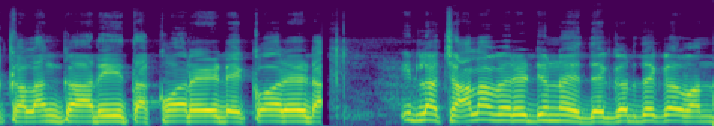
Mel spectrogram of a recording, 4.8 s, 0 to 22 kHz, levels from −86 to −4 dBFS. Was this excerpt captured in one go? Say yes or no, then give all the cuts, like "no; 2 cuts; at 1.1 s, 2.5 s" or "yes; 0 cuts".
no; 1 cut; at 2.0 s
